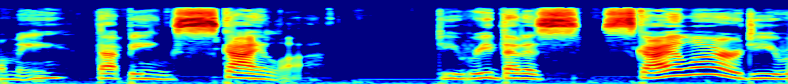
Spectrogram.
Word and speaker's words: Skyla: Gage, I was able to ask Skyla for her real name and she gave it to me. Oh, seriously? Well, she has it spelled Skyla, but you're supposed to pronounce it as Sky.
